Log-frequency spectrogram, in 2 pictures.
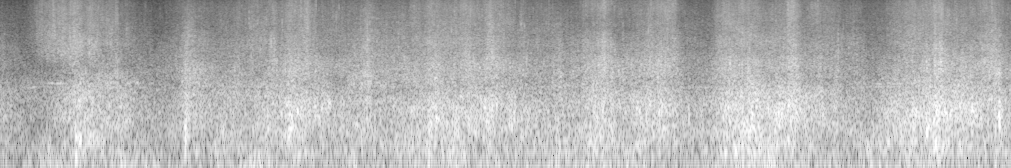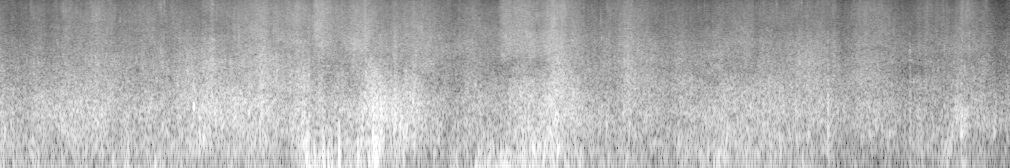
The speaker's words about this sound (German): Der Wind und die Wellen und es war relativ laut und es, es war cool.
